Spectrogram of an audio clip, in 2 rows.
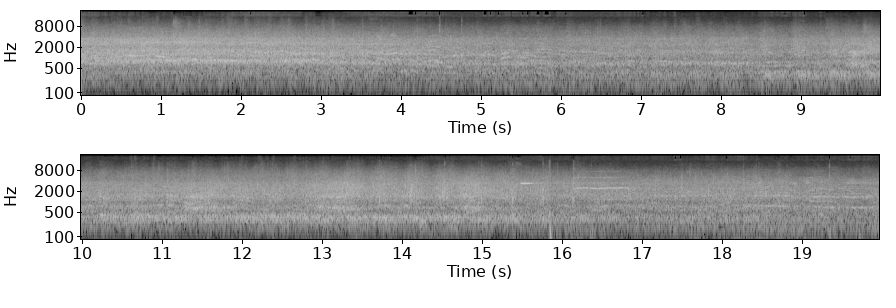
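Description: Stadium crowd roaring continuously at a Birmingham City versus Charlton Athletic football match in 2003/04, a dense, steady wash of voices and chants filling the ground throughout, with a commentator talking over it.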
